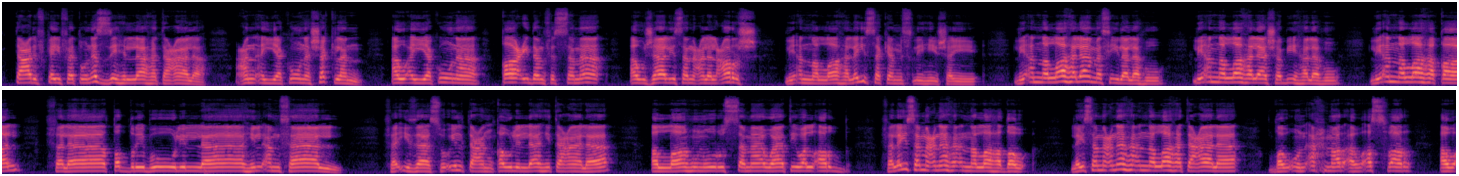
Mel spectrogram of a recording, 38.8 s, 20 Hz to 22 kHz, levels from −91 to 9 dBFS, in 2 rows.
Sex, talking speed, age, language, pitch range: male, 100 wpm, 50-69, Arabic, 160-190 Hz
